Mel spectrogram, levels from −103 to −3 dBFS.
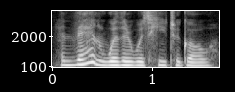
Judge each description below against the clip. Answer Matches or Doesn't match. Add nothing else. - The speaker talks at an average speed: Doesn't match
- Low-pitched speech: Doesn't match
